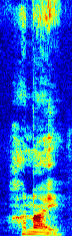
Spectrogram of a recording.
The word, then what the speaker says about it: Hannay: Was your major Alexander हनाय या हने, HANNAY। ये मेजर अलेक्जेंडर हने को, हनॉय या फिर हने, आप कुछ भी इसको प्रोनाउंस कर सकते हैं, इसको इस हेस्टिंग ने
